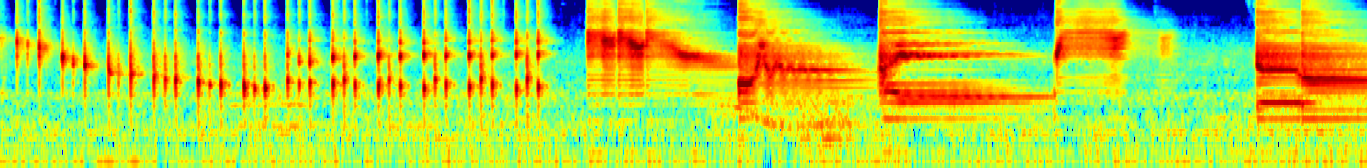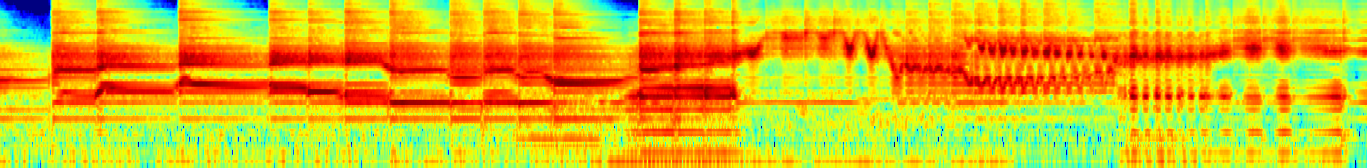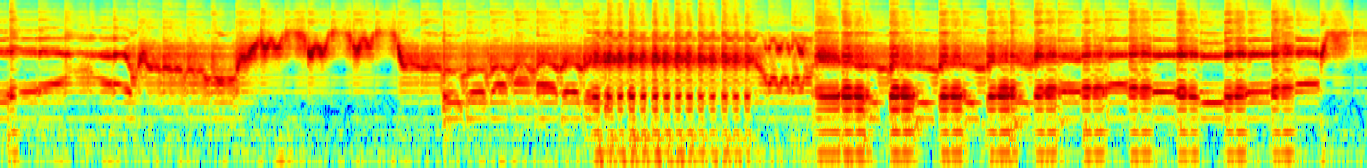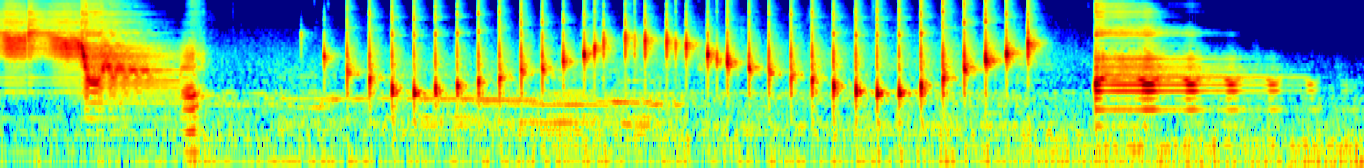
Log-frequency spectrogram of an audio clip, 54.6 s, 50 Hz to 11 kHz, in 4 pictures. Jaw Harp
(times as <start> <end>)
0.0 11.9, 12.6 43.1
